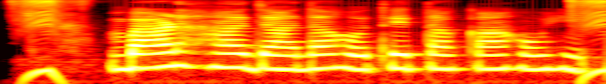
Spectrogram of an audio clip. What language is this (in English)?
Chhattisgarhi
